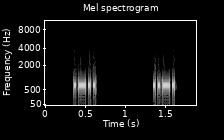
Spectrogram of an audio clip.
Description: Morse code, heard as a keyed tone, about 39 wpm, spaced as for 11 wpm, 700 Hz. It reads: LF
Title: USA Call Signs - 6 Characters - 8x Character Spacing - 40wpm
